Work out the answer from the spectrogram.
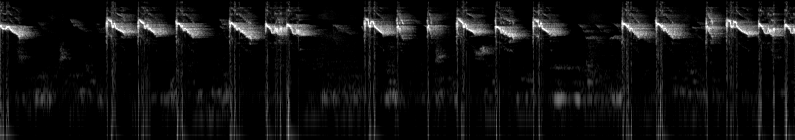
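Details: White-eye in full wild-style song, used as a lure to provoke rivals: loud, high, sharply descending slurred notes delivered in quick bursts of two to four, pausing briefly between phrases.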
